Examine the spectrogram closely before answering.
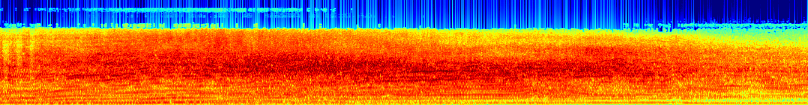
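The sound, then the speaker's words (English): A loud drag racing car engine, on a Dodge or Mercury Comet factory experimental saloon, roars continuously as it accelerates hard, its pitch climbing and then briefly dropping at a manual gear change before pulling again, with no voices. “Firstly, Dave Strickler and Ronnie Sox, who delighted us with their faultless displays of manual gear changing on the Vast Dodge and Mercury Comet factory experimental saloon.”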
